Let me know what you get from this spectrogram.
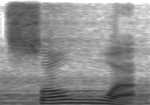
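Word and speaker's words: سَوَّى: Maka cara bacanya ini bagaimana? Perlu ditahankah dengan cara dibaca dengung atau tidak? Nah, itu tidak perlu. Jadi cara bacanya sawwa, langsung ya, soalnya ditekan langsung masuk ke dalam waw yang kedua. Asawwa. Jadi tidak perlu ditahan ya, karena di sini tidak ada unsur dengungnya.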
